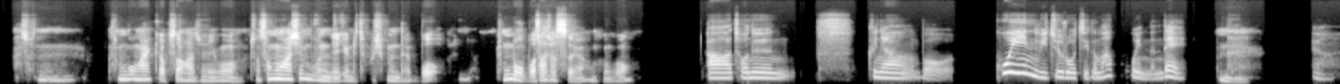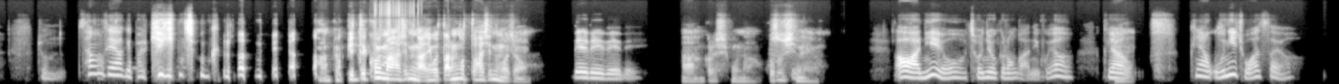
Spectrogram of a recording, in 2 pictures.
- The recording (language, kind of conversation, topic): Korean, unstructured, 돈에 관해 가장 놀라운 사실은 무엇인가요?
- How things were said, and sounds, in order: other background noise; background speech; laughing while speaking: "밝히긴 좀 그러네요"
